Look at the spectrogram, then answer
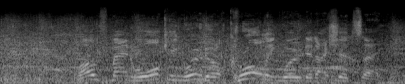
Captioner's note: audience cheering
